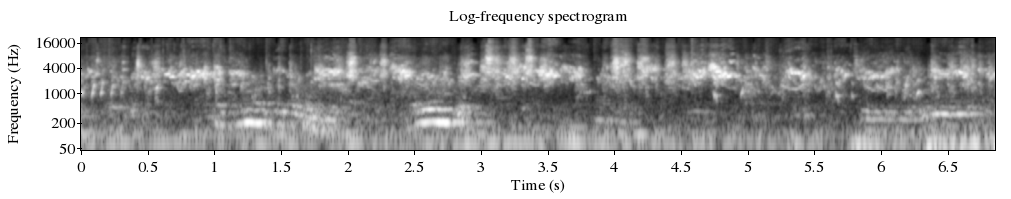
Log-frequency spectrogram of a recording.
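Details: Several budgies feed on seeds and fresh vegetables, keeping up a busy stream of bright chirps and scratchy warbles, while deeper cooing phrases sound now and then below.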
